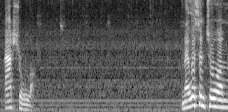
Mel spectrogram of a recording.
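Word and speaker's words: axolotl: Museum which I'm very excited here we go pronounced Ash Ash ashol lot not axotal it's ashot and I listened to him like many many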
